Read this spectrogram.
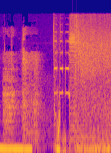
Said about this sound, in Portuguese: Ora, eu penso que seja abrir uma escada. Um escadote.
